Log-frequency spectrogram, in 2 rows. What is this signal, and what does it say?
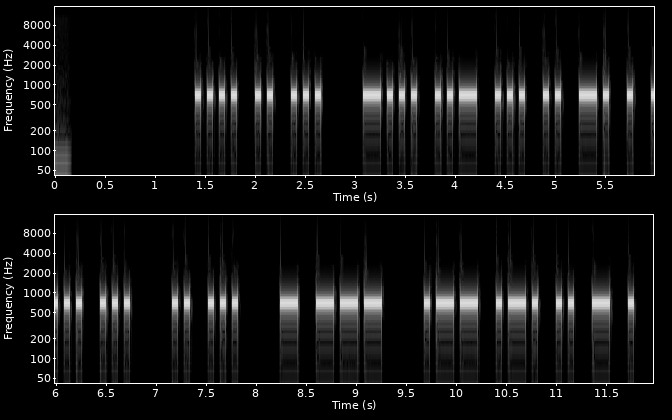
Morse code, heard as a keyed tone, about 20 wpm, 700 Hz. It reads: HIS BUSINESS IS TO WRITE
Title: Sentences from Top 1000 Words - Review Part 3 - 20wpm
